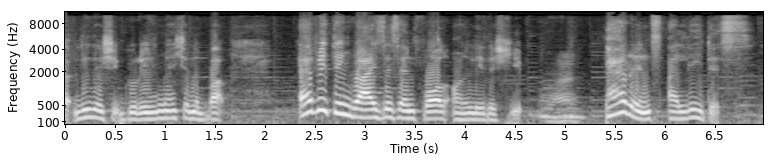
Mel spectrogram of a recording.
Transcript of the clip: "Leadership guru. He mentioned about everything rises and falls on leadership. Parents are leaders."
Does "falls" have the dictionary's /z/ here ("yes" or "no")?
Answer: no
